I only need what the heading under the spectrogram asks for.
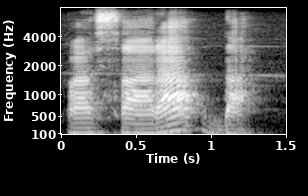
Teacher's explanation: ela ganha o sufixo ada se tornando uma outra palavra passarada a sílaba tônica não é mais o pass é o ra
